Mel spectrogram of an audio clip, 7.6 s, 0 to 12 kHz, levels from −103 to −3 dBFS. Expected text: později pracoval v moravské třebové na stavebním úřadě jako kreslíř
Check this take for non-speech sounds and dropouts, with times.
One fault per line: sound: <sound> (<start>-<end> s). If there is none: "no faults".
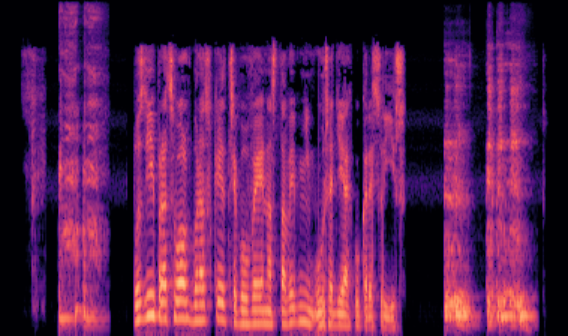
sound: cough (0.8-1.5 s)
sound: throat clearing (5.9-7.2 s)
